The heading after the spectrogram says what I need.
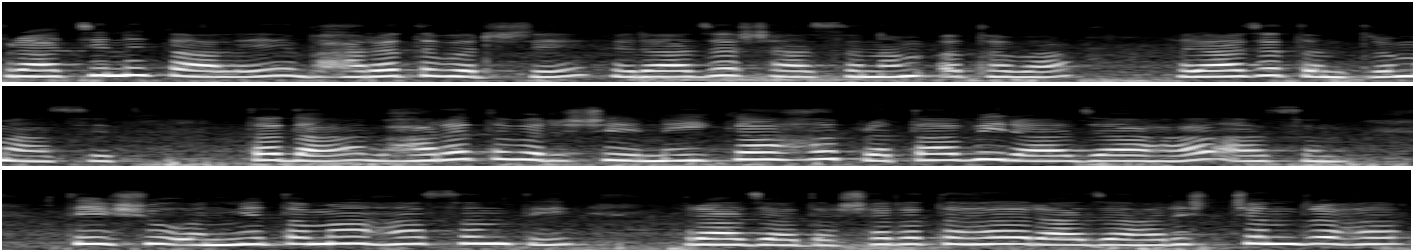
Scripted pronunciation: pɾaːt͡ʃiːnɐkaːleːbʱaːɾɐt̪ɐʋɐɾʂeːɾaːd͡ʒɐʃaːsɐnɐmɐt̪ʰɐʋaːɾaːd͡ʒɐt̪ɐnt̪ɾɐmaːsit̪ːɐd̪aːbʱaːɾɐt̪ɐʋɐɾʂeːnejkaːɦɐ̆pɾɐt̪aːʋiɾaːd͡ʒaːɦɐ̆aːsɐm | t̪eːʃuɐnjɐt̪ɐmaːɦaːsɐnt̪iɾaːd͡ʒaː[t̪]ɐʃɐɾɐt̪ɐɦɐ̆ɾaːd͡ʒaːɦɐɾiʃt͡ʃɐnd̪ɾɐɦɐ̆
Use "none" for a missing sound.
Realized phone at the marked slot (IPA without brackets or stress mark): d̪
